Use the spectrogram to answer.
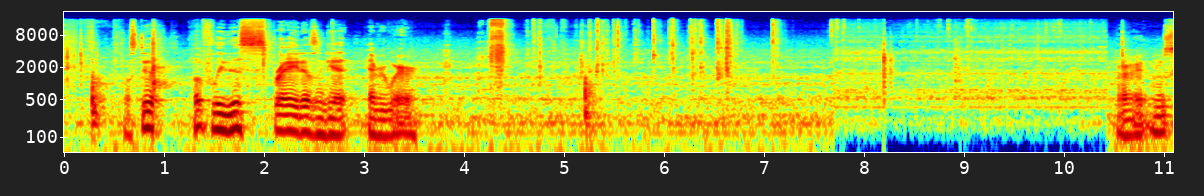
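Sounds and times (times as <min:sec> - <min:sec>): aluminum foil crinkling: 0:04.3 - 0:07.2.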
